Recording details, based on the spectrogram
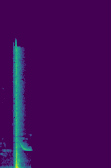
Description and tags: Footstep on grass recorded with Zoom Recorder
